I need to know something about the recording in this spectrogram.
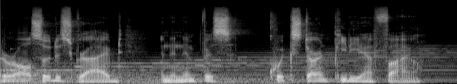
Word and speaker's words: Nymphes: the dreadbox nymphus and i'm pronouncing it the greek way sounding sort of like memphis a city in the u.s it is a compact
